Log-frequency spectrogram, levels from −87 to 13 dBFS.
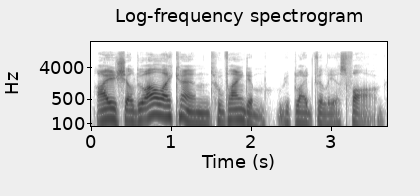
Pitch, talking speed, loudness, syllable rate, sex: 115 Hz, 195 wpm, -19 LUFS, 4.2 syllables/s, male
